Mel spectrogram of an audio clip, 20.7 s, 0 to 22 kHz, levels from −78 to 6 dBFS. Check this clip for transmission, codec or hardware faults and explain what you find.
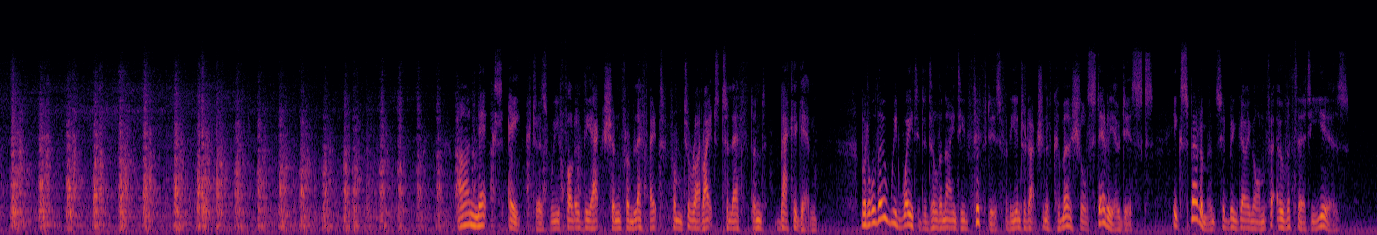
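There's one fault here, and it happens three times: chunks out of order, at 2.5 to 3.25 s, 4.75 to 5.5 s and 9.75 to 10.5 s. Each time a 250 ms block of audio turns up two blocks late, so it plays after the two that should follow it. Nothing goes missing, but the three-quarter-second stretch sounds jumbled, with three hard joins where the pieces butt together.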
